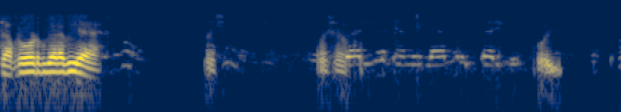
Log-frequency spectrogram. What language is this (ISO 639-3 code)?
doi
